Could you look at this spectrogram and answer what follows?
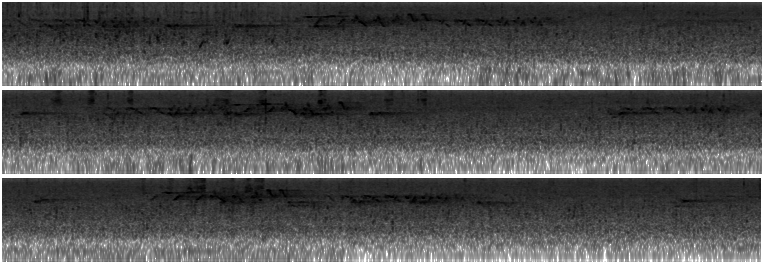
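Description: Steady outdoor background hiss with birds chirping in short bursts every few seconds.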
